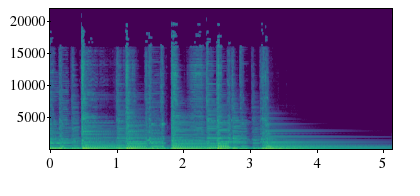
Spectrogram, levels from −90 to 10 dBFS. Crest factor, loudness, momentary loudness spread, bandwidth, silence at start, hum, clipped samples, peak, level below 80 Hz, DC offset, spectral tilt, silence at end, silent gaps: 16 dB; -22 LUFS; 17 LU; over 20 kHz; 0 s; none; under 0.1%; -6 dBFS; -48 dBFS; under 0.1%; -6.5 dB/octave; 0 s; none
